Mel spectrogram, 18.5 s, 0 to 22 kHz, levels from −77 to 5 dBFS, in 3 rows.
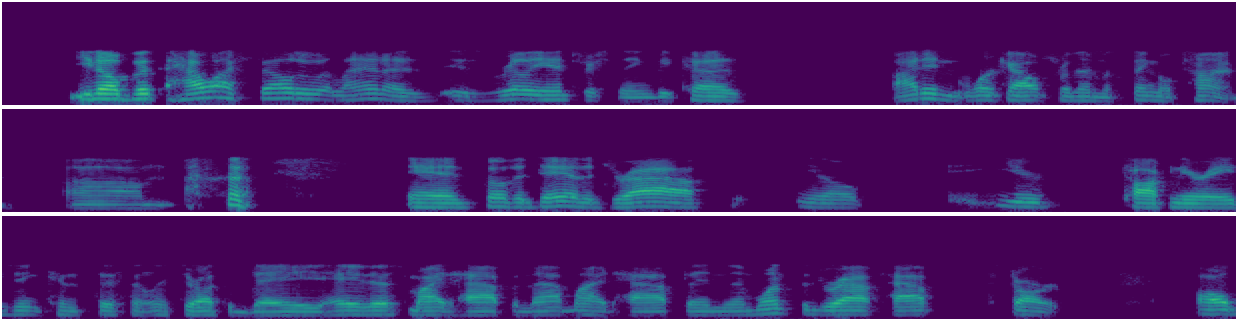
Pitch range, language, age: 115-130 Hz, English, 30-49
